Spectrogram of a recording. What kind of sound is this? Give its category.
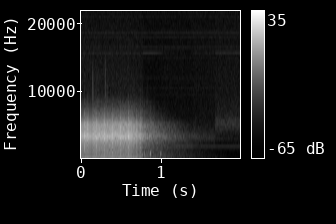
Instrument samples > Synths / Electronic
